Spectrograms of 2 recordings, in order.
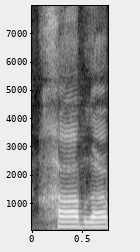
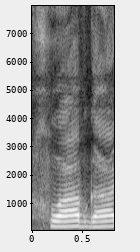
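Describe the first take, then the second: First: ख्वाबगाह said as khaabgaah, the v silent; ख्वाबगाह read khaabgaah; correct pronunciation. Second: ख्वाबगाह said as khuwaabgaah, the v sounded; ख्वाबगाह voiced with the v, the wrong way; wrong pronunciation. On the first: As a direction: drop the v in ख्वाबगाह: khaab-gaah. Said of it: "ख्वाबगाह पढ़ेंगे". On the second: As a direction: sound the v in ख्वाबगाह: khu-waab-gaah. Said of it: "ख्वाबगाह नहीं पढ़ेंगे". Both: Shown as a demonstration.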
